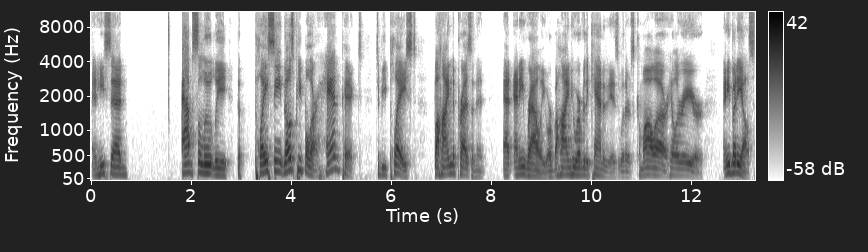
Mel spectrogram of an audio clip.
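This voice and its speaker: With lively intonation at a fairly quick pace, a man speaks in an ordinary speaking voice at a medium pitch. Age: 60s. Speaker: author and TV personality. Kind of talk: interview conversation.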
